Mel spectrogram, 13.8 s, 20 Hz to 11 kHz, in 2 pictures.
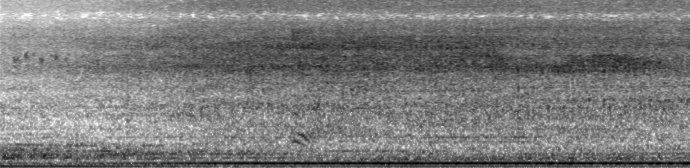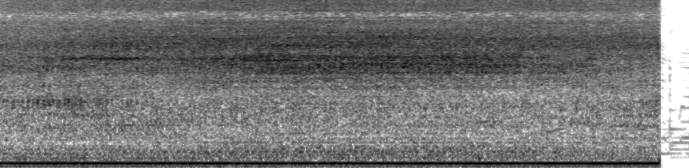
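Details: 1999 Ford Mustang GT after replacing the cylinder 3 coil pack and spark plug for a P0303 misfire: steady, even V8 idle with a firm low hum and no stumble; the misfire is fixed.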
